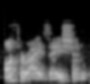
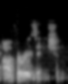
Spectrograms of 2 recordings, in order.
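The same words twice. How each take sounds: First: "Authorization" with -eye-ZAY-shun; British "Authorization", like author-eyes-ation; British pronunciation. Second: "authorization" with -ih-ZAY-shun; American "authorization", reduced vowel before z; American pronunciation. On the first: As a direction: say "Authorization" with long i before z. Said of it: "They say organization". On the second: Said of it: "We say authorization". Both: Shown as a demonstration.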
